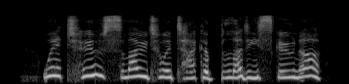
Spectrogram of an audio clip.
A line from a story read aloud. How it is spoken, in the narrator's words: she yelled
